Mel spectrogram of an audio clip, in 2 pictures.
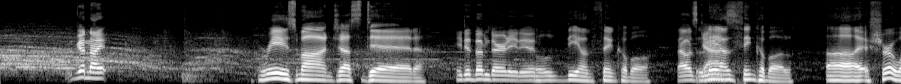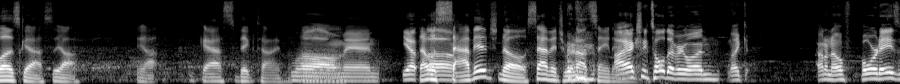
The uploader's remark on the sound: LIVE from the DNVR Bar.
